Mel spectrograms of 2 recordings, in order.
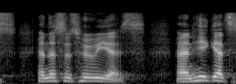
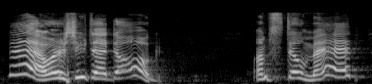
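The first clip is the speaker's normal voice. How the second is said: much higher, louder seething thoughts, slowing down; inner anger; 12 semitones higher, 5 dB louder than usual. Retold or imitated. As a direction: let the hidden rage leak out. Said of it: "what's he feeling inside?".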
